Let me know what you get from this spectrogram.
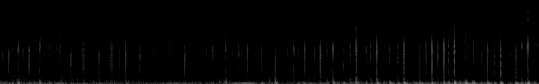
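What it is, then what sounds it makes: Orange tapped. An orange is tapped with fingers and nails, giving a quick run of soft, dull thumps mixed with crisp, bright clicks. Each tap is short and dry, with almost no ring, over a low rumbling background.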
